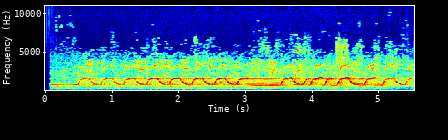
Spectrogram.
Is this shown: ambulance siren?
yes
